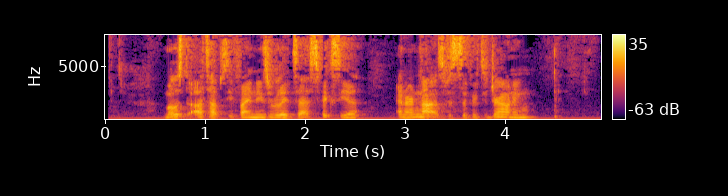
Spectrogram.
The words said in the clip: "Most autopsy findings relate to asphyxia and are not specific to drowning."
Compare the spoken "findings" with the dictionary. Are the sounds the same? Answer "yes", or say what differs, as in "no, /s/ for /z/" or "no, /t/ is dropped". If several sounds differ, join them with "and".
yes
